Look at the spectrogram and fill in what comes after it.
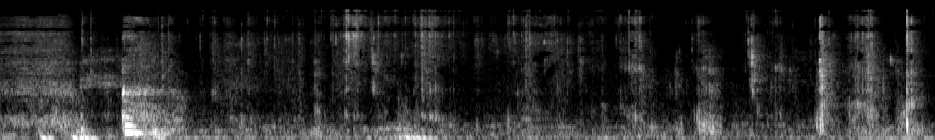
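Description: Close-miked mouth sounds of a person biting and chewing seasoned chicken wings: scattered wet clicks, lip smacks and small crunches.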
